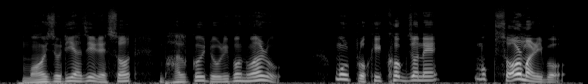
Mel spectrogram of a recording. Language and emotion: Assamese, fearful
